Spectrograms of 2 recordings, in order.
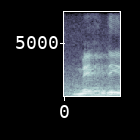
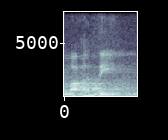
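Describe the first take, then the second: First: The first syllable is pronounced 'meh'. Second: The first syllable is pronounced 'mah'. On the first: The speaker calls it wrong. "अक्सर लोग इस लफ्ज़ को गलत पढ़ते हैं, मेहदी लफ्ज़ कहते हैं" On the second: The speaker calls it right. "मीम के ज़बर के साथ"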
